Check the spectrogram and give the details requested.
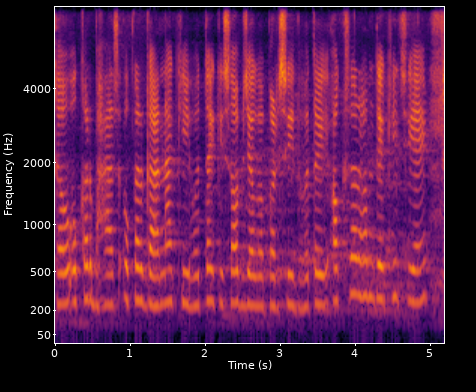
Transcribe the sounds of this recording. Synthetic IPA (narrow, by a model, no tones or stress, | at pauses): t̪ɔokəɾbʱasokəɾɡanakiɦot̪əkisəbd͡ʒəɡəpəɾsid̪ʱɦot̪əəksəɾɦəmd̪ekʰit͡ʃʰiɛ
